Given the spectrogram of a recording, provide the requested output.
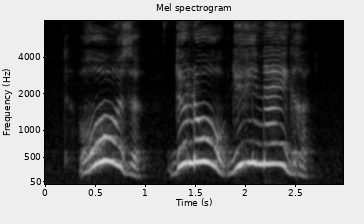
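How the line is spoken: Urgent shout. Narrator (French): cria l'abbé Faujas

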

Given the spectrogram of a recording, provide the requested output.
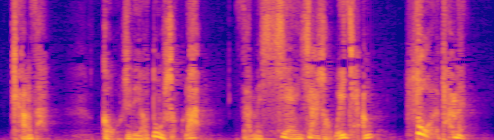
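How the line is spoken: Low voice. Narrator (Chinese): 邵月低声对前面的晋中人说

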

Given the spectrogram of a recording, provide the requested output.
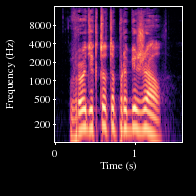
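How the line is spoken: Exclaiming. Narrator (Russian): воскликнул Юлий

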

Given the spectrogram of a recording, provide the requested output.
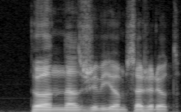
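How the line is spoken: Gloomy confirmation. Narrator (Russian): мрачно подтвердила Агонесса, видимо, тоже не горя желанием вернуться к отцу Касперу с поражением

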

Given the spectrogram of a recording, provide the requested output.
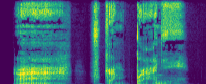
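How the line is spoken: Hiss. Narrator (Russian): прошипел Горданов

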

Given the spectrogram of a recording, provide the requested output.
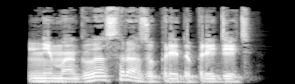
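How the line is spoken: Slightly irritated question. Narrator (Russian): чуть раздраженно спросил Кратос

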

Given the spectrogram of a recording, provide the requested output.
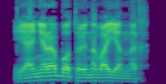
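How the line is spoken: Gruff mumble. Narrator (Russian): пробурчал бородатый

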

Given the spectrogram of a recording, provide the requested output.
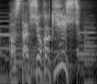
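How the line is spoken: Roar. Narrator (Russian): взревел док

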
